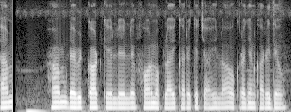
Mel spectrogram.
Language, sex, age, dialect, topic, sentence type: Magahi, male, 60-100, Western, banking, question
